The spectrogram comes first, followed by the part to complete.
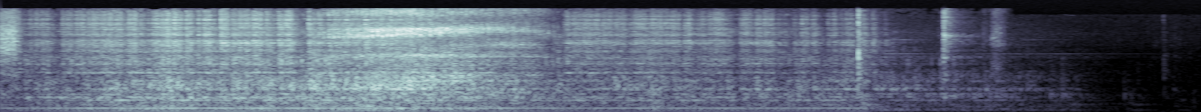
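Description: Drill press running and boring a hole into a wooden block: a steady motor hum under the cutting noise, which is loudest about two seconds in. The hum cuts off about four seconds in and the sound dies away.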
